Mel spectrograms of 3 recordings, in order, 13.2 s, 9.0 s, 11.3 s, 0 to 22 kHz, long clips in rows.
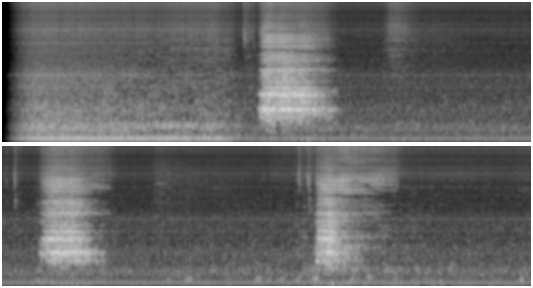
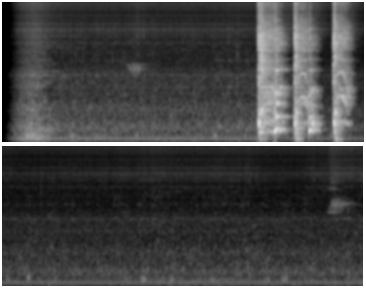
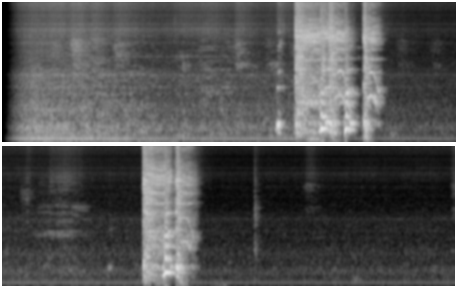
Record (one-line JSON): {"exhalation_length": "13.2 s", "exhalation_amplitude": 32766, "exhalation_signal_mean_std_ratio": 0.48, "three_cough_length": "9.0 s", "three_cough_amplitude": 32768, "three_cough_signal_mean_std_ratio": 0.24, "cough_length": "11.3 s", "cough_amplitude": 32768, "cough_signal_mean_std_ratio": 0.36, "survey_phase": "beta (2021-08-13 to 2022-03-07)", "age": "45-64", "gender": "Female", "wearing_mask": "No", "symptom_new_continuous_cough": true, "symptom_runny_or_blocked_nose": true, "symptom_fatigue": true, "symptom_onset": "3 days", "smoker_status": "Never smoked", "respiratory_condition_asthma": false, "respiratory_condition_other": false, "recruitment_source": "Test and Trace", "submission_delay": "2 days", "covid_test_result": "Positive", "covid_test_method": "RT-qPCR", "covid_ct_value": 17.9, "covid_ct_gene": "ORF1ab gene", "covid_ct_mean": 18.2, "covid_viral_load": "1000000 copies/ml", "covid_viral_load_category": "High viral load (>1M copies/ml)"}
